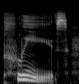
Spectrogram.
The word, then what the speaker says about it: please: The pronunciation is please. It's a long E sound in the middle. Right. Not place, not plays, but please.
